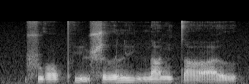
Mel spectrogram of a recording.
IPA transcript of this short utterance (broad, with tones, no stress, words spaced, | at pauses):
ʂwɔ˧˥ pʰy̰˨˩ʂɤ˧˥ly˥˩ n̪ɑ˥ŋt̪ɑ̰˨˩˦ʊ̯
